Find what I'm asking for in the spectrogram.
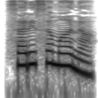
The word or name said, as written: ಸರಿಸಮಾನ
